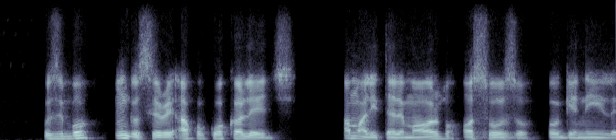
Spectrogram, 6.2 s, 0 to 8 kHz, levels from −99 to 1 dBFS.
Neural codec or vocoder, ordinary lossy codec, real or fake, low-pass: codec, 16 kHz, 0.9 kbps, LongCat-Audio-Codec; Opus, 32 kbps; fake; 7.2 kHz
